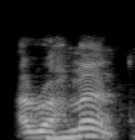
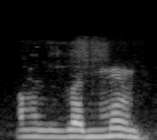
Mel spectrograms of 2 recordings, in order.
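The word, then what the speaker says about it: الرحمن: Ar-Rahman. Ar-Rahman. You have to pronounce that H.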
